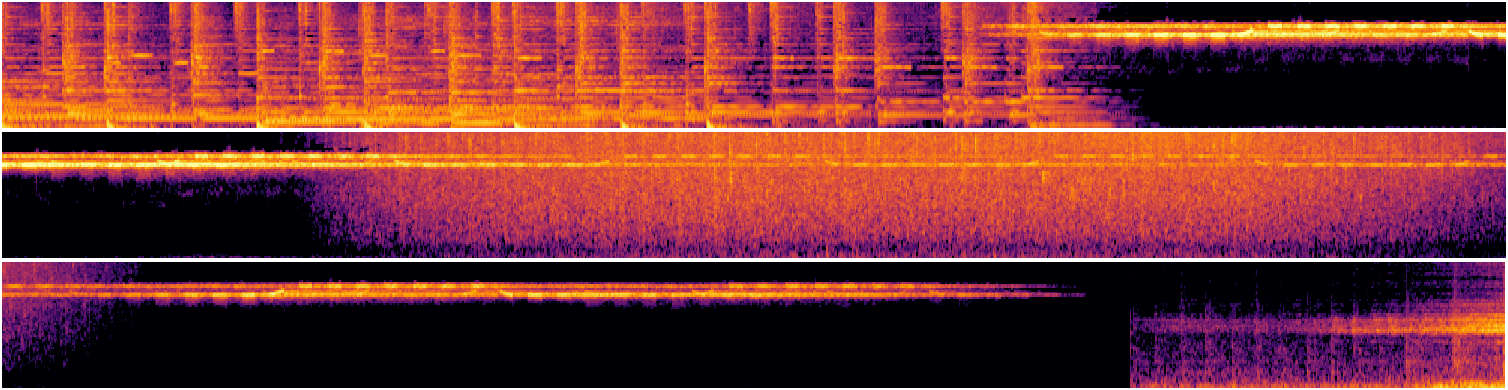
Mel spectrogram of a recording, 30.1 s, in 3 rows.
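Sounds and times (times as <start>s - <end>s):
insects trilling: 6.8s - 26.6s
steady rain: 12.5s - 20.3s.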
